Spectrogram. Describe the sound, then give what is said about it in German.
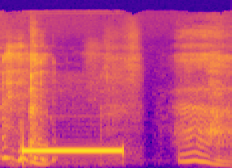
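A telephone rings unanswered: one long, steady, mid-pitched ringback tone lasts about a second, then a short silence. People talk over the tone's start and again after the pause. “euer Joker geht nicht ans Telefon.”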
